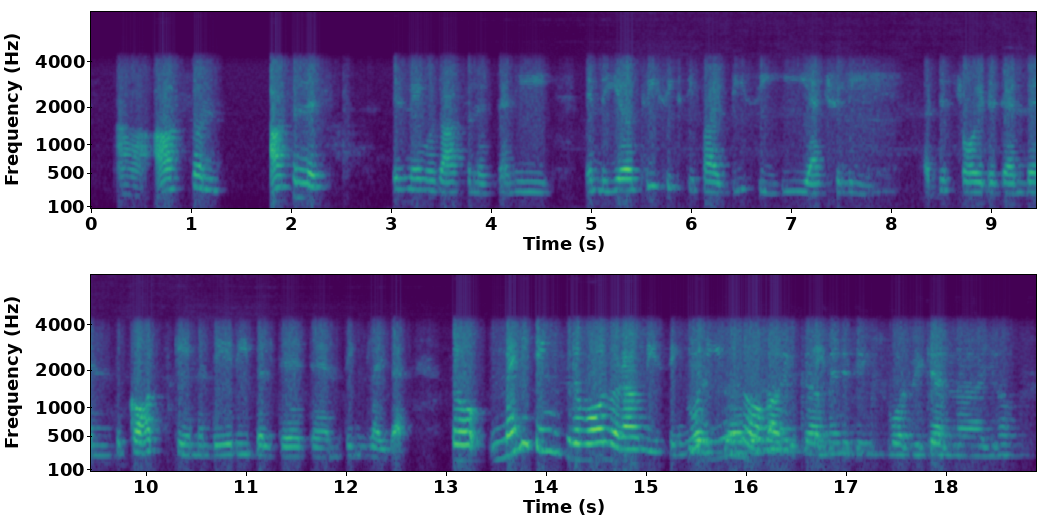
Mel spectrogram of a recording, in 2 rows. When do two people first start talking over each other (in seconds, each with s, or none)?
15.4 s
